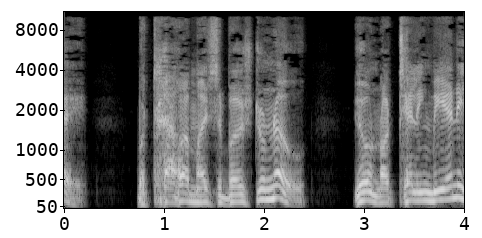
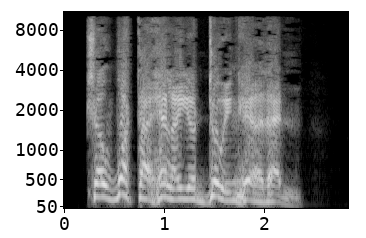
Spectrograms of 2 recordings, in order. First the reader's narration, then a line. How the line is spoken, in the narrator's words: Rocky roars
